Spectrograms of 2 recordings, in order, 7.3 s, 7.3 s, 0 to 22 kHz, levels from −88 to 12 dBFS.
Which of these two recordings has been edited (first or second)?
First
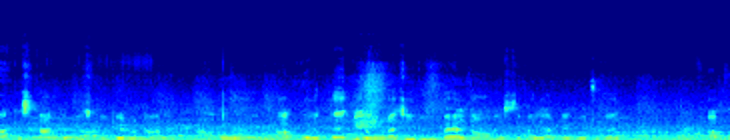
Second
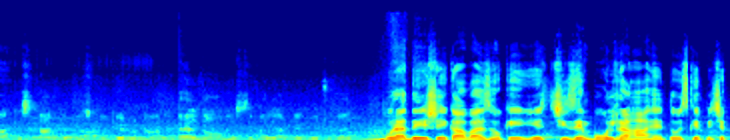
second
